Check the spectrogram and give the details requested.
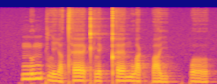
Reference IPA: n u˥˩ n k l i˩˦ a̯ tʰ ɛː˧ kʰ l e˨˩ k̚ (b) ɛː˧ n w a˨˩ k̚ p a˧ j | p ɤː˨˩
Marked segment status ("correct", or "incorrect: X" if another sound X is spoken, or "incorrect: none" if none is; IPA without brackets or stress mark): incorrect: pʰ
